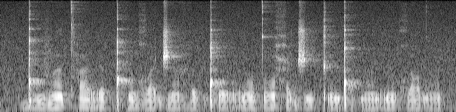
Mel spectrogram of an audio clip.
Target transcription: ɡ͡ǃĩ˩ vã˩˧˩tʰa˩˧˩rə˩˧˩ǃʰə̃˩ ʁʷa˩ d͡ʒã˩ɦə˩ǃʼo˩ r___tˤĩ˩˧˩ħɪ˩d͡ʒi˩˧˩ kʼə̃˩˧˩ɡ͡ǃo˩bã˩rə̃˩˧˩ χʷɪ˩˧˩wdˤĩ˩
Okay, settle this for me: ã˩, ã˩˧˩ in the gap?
ã˩˧˩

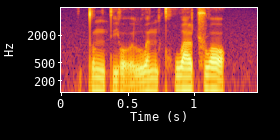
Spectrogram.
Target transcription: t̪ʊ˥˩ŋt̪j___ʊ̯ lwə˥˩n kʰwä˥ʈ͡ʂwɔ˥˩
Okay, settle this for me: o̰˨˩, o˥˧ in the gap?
o̰˨˩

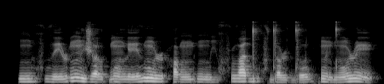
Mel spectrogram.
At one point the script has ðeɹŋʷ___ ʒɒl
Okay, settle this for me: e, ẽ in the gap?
ẽ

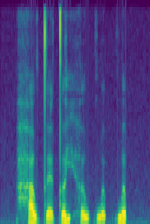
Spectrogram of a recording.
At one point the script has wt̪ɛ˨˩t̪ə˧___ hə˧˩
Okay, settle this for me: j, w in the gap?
j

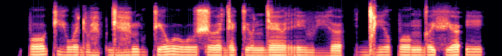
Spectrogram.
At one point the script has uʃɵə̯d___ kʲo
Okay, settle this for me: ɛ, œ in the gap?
ɛ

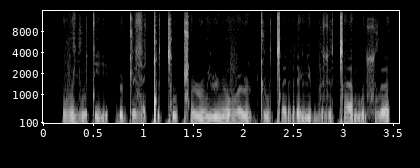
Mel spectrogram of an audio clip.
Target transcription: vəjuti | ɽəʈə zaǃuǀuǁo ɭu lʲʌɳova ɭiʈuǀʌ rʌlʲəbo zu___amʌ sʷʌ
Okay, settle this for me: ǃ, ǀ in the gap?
ǀ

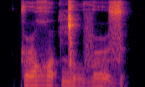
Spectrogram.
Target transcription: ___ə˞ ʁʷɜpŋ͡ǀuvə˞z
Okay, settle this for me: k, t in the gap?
k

